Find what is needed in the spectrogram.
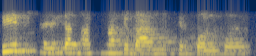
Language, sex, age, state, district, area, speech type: Maithili, male, 45-60, Bihar, Sitamarhi, urban, conversation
